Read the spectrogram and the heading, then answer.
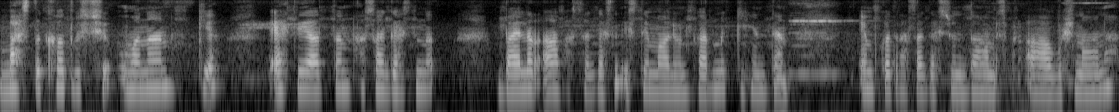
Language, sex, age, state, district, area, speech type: Kashmiri, female, 18-30, Jammu and Kashmir, Bandipora, rural, spontaneous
